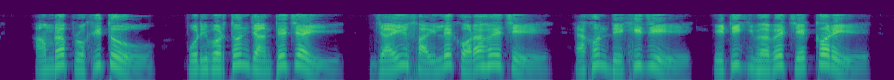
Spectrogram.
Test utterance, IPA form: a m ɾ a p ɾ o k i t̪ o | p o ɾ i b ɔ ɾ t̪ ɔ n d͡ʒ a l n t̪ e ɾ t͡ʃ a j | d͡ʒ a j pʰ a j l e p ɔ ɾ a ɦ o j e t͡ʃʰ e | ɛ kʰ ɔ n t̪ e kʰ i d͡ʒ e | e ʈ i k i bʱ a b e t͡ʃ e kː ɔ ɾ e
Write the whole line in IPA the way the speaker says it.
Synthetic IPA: a m ɾ a p ɾ o k i t̪ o | p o ɾ i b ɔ ɾ t̪ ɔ n d͡ʒ a n t̪ e t͡ʃ a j | d͡ʒ a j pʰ a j l e k ɔ ɾ a ɦ o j e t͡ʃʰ e | ɛ kʰ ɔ n d̪ e kʰ i d͡ʒ e | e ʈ i k i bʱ a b e t͡ʃ e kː ɔ ɾ e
